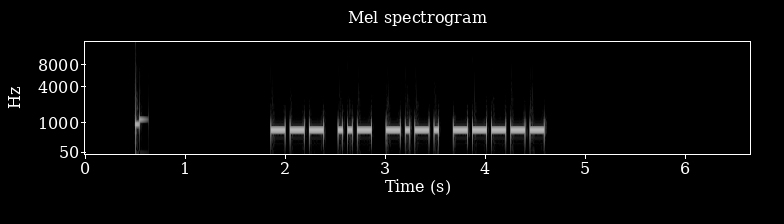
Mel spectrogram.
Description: Morse code, heard as a keyed tone, about 25 wpm, 700 Hz. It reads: OUC0
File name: practice / 25wpm / Four Letter-Number Combinations - 25wpm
